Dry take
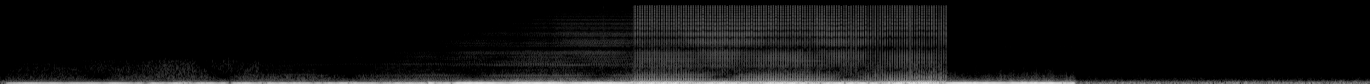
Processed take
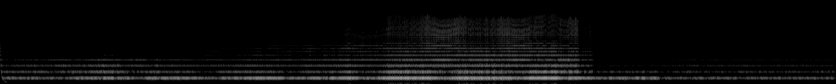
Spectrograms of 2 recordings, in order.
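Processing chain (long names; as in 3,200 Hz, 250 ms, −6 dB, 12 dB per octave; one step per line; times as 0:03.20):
brickwall limiter −14.5 dBFS, peak gain reduction 9.5 dB
high-pass filter 170 Hz 12 dB per octave
parametric band 460 Hz +4.5 dB 1.5 octaves
on a send: backwards echo 340 ms −17 dB
on the sum: time stretch by phase vocoder 0.61×
channel vocoder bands 32, saw 294 Hz
parametric band 2,800 Hz −6 dB 0.26 octaves
single-tap delay 142 ms −10.5 dB
upward compression, threshold −59 dBFS
highs frequency-modulated by the lows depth 0.29 ms
level +10.5 dB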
